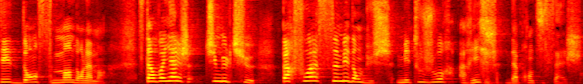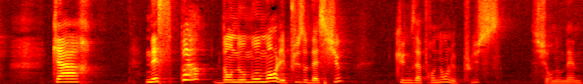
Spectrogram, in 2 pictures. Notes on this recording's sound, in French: Bienvenue dans le podcast live "Osez vous propulser : l'audace au féminin" enregistré dans le magnifique théâtre de la Tour Eiffel !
